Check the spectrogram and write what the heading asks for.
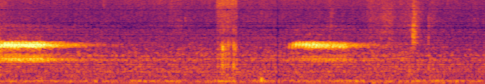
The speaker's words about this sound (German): Das scheinen Frösche zu sein.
